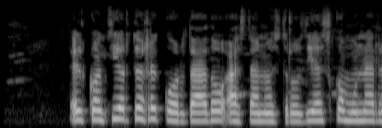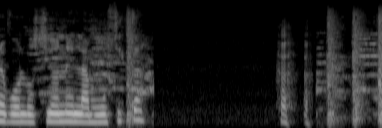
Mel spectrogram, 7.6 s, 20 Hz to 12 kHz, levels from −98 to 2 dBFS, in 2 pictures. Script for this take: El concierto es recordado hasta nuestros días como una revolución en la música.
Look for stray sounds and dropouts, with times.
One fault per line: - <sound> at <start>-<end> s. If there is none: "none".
- laugh at 6.6-7.0 s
